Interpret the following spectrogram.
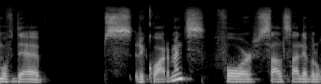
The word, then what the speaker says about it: SLSA: framework called Salsa so salsa dodev which stands for um security level Z of software Architects um it's written slsa but it's pronounced salsa so salsa what it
